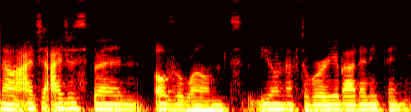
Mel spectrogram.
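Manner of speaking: ordinary talk, nothing marked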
